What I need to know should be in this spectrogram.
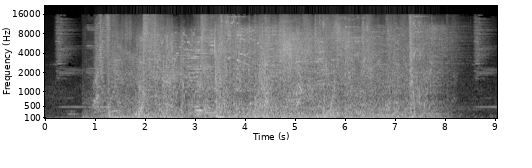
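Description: Video game spell effects burst and crackle during a fight.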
